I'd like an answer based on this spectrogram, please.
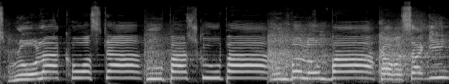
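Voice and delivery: Geordie accent with a very high voice. After naming the accent, the speaker repeats the words in a Geordie accent. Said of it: "The Geordie accent".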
